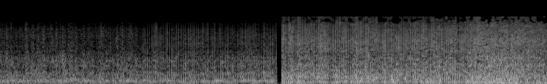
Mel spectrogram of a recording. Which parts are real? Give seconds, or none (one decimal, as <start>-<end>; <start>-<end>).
0.0-1.4; 4.7-5.5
